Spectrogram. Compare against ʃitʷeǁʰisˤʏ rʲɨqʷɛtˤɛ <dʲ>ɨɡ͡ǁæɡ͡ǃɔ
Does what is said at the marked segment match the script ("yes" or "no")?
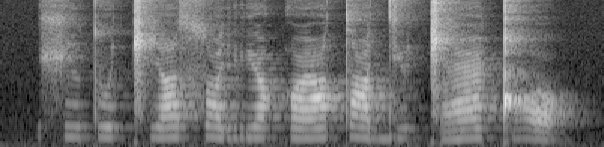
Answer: yes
